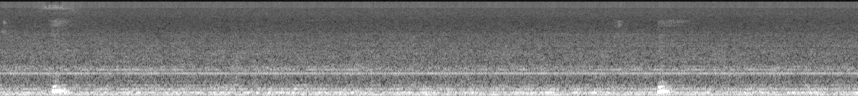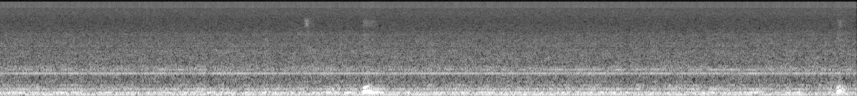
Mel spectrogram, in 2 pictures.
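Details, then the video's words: Snoring male house cat, indoors: short low snorts recurring about every six seconds, separated by quiet breathing, over a steady electrical hum. "Snoring Cat"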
